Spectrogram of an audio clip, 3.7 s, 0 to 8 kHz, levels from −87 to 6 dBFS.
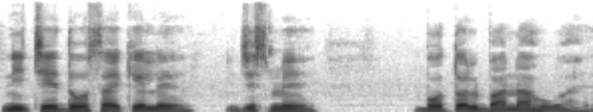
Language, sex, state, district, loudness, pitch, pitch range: Hindi, male, Arunachal Pradesh, Lower Dibang Valley, -16 LUFS, 125 Hz, 120-130 Hz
